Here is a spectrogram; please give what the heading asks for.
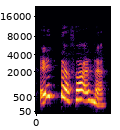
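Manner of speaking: put-on high child voice with falling end; squeaky, decisive kid's reply; agreeing little girl. A narrator's reading. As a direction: chirp agreement like a small child.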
